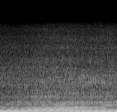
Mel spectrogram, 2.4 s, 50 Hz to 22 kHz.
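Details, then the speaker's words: 2018 Porsche Macan, 47,000 km, sat unstarted two years, salvage rebuild: loud steady deep drone at idle just after first start, muffler removed. "c'è la marmitta, abbiamo rimosso la marmitta così funziona più agevolmente, ma puoi farla scorrere in avanti"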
